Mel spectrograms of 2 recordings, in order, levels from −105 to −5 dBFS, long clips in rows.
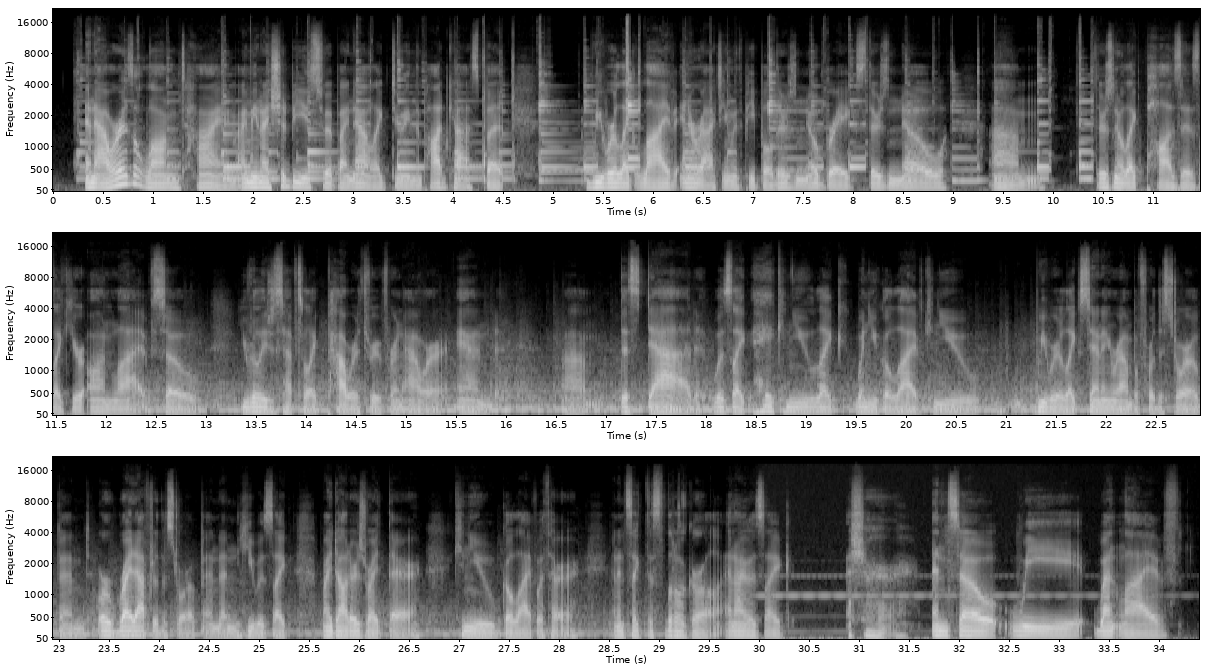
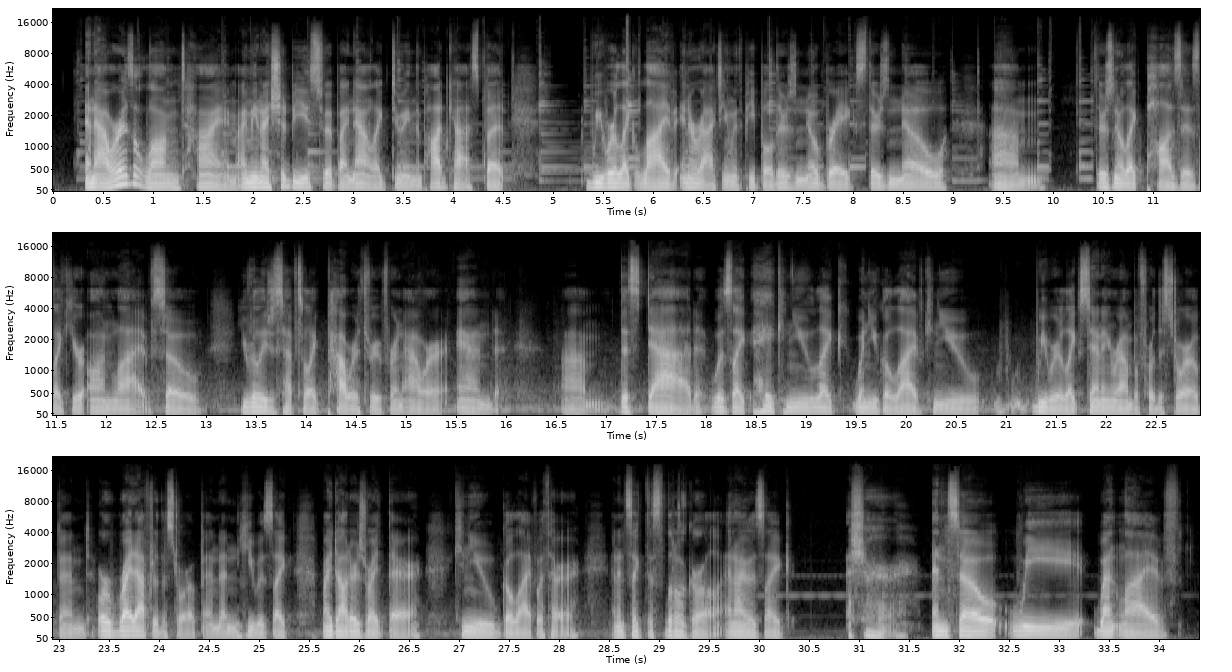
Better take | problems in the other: second | background music; loud; throughout; 9 dB below the speech; faint in the second

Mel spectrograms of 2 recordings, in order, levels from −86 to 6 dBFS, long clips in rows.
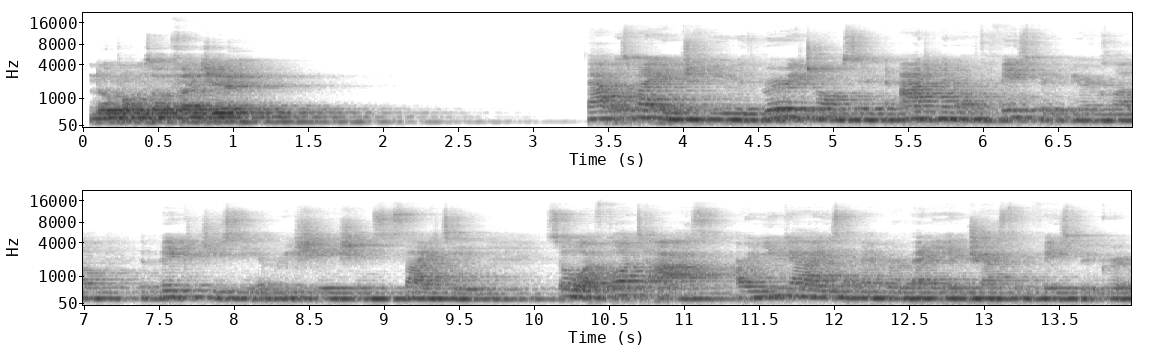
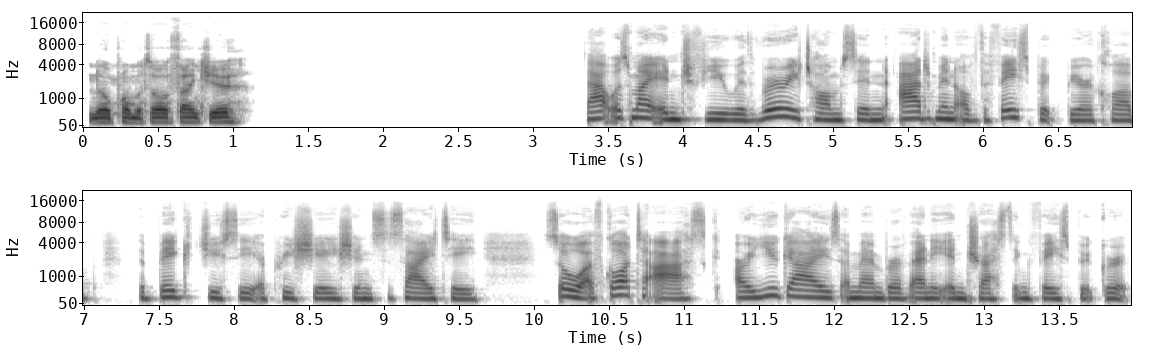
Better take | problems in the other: second | off-mic speech; far // room echo; noticeable; dies away in 1.5 s

